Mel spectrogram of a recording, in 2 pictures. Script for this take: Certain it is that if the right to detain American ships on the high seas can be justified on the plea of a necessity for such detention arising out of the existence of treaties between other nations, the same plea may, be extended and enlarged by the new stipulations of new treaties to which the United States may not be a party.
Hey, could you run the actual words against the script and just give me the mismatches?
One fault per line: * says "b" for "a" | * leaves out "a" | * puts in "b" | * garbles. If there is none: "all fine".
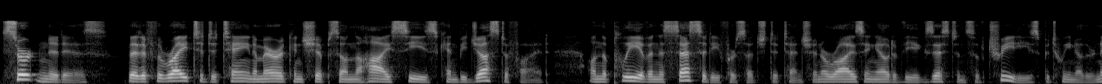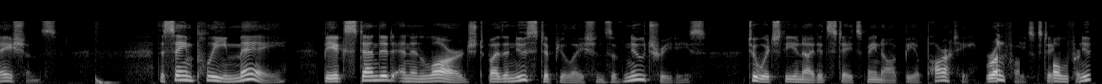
* garbles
